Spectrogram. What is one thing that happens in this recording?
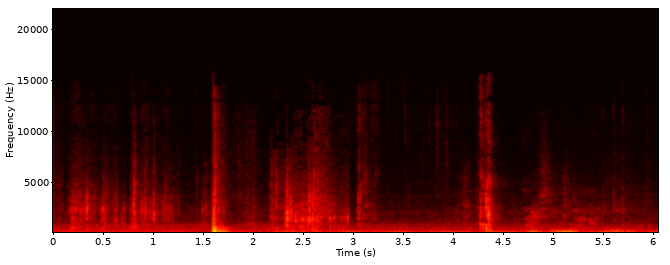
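Sauce squirts from a squeeze bottle.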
